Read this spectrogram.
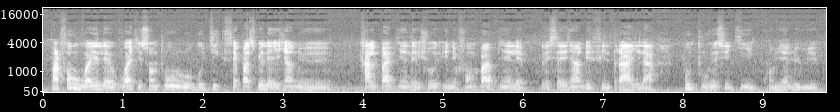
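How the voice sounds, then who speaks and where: Man walking through some software, talks it out step by step, bit repetitive, faint hiss behind. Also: mid-range voice, steady tone, moderate pace. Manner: casual step-by-step explaining, repeats himself. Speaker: tutorial host. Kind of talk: screen-recorded software tutorial.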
